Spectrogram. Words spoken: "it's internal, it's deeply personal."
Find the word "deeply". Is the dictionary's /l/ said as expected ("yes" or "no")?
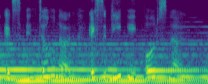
no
